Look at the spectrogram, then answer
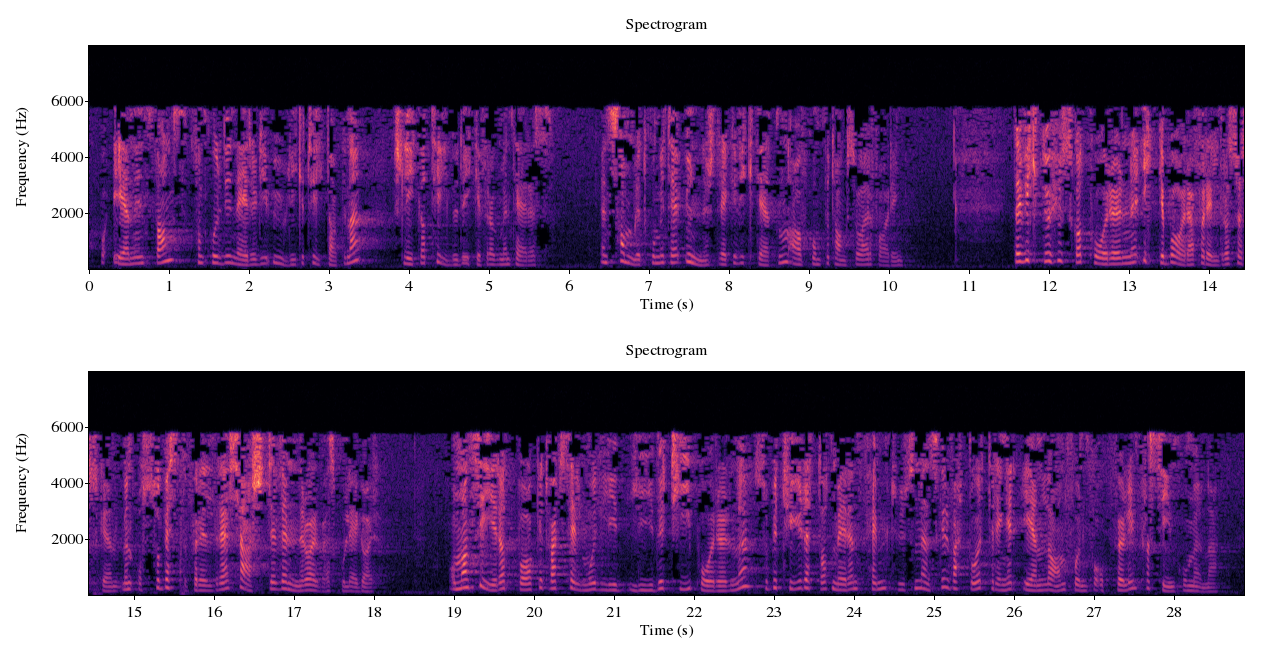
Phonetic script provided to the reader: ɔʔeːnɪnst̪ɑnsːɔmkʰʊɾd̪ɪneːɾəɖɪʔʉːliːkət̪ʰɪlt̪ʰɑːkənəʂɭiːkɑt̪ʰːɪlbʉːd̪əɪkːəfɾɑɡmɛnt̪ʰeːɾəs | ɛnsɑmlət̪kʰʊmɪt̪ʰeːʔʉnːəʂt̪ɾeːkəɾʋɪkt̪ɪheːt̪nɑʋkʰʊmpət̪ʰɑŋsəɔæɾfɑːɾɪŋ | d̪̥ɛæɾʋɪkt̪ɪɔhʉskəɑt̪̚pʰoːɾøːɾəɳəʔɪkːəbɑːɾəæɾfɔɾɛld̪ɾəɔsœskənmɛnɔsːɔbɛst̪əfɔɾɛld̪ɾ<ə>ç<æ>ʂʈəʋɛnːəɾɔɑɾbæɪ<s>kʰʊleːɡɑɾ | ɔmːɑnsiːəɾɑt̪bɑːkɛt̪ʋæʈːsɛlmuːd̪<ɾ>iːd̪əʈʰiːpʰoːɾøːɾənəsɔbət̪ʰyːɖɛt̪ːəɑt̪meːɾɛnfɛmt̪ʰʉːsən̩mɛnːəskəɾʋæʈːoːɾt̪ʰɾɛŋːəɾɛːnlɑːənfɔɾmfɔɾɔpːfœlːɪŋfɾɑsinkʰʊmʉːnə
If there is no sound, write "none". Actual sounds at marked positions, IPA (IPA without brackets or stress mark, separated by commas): ə, æː, s, l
